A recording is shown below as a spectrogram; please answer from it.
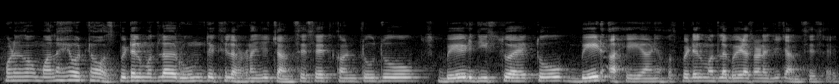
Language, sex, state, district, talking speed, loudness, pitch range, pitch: Marathi, male, Maharashtra, Mumbai Suburban, 185 wpm, -20 LUFS, 150-170 Hz, 155 Hz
